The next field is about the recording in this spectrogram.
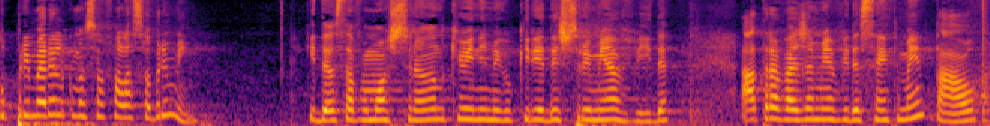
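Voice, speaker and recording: A woman talks at a very fast pace in a high pitch, with ordinary pitch variation. Noticeable background noise sits under her voice. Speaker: pastor's daughter giving testimony. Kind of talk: testimony.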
